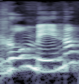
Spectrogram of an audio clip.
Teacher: Em espanhol eu teria que dizer Romena, porque o R no começo de palavra em espanhol é forte, é R vibrado, né? A língua lá em cima, perto dos dentes.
